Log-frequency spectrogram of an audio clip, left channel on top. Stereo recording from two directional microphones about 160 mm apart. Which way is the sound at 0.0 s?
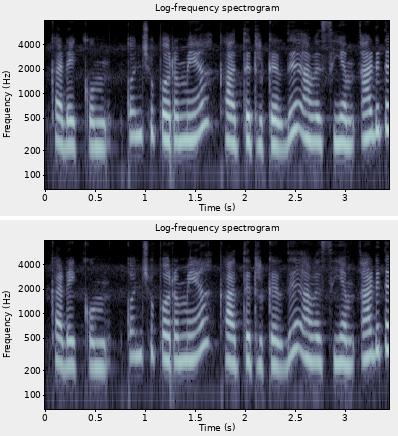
5° left (ahead or behind).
